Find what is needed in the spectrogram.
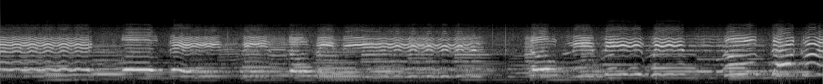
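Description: A female contralto singing the blues with a strong vibrato over a small orchestra, from a 1922 acoustically recorded Okeh 78 rpm disc playing on a turntable. The sound is narrow, with no bass below about 200 Hz and no highs.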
